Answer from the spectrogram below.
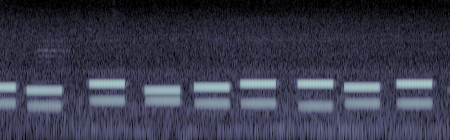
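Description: A telephone number being dialed: about eight steady touch-tone beeps in an even rhythm, each a clear two-note electronic tone, with no one speaking.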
